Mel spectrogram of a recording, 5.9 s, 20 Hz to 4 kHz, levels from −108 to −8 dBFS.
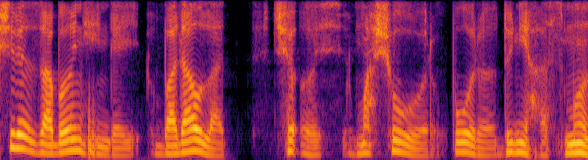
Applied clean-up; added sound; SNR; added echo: neural mask model Resemble Enhance denoiser.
